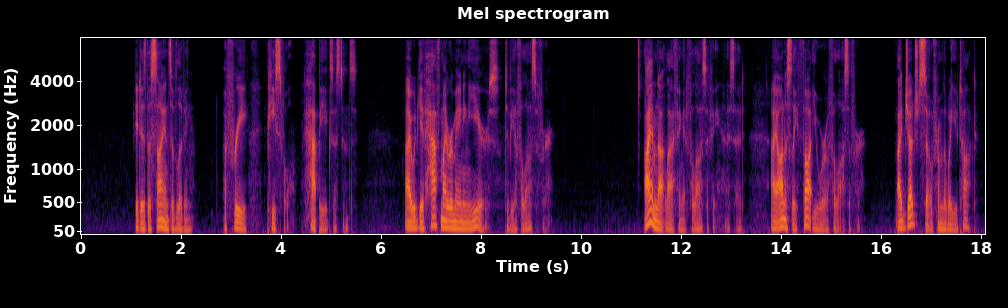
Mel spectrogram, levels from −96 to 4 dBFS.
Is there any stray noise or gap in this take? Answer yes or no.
no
